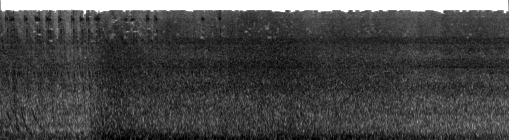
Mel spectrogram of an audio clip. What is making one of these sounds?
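A deep explosion booms and rumbles.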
